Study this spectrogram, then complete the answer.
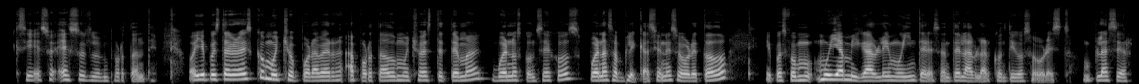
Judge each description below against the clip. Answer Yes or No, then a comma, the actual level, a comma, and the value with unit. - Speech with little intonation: No, average, 3.3 semitones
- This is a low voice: No, high, 190 Hz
